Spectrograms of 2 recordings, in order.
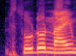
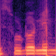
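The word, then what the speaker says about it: pseudonym: सूडोनाइम होना चाहिए था निम बोल रहा है सूडोनाइम होता है जो टर्म है वो सूडोनाइम है यहां पे निम लिख रहा लिख रखा है भाई सूडोनिम नहीं होगा सूडोनाइम होगा सूडोनाइम होगा राइट करेक्ट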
